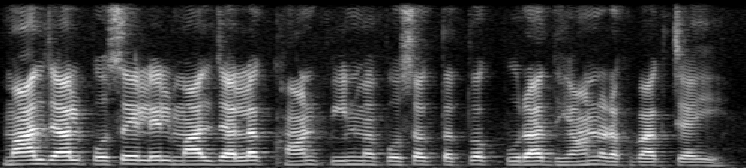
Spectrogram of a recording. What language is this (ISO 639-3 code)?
mai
